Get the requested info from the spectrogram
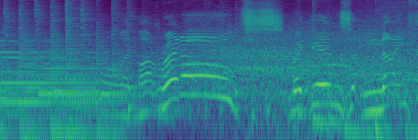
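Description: Background music that cuts off about a second in, followed by a football match commentator's excited, drawn-out calling, his voice swooping up and down in pitch.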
